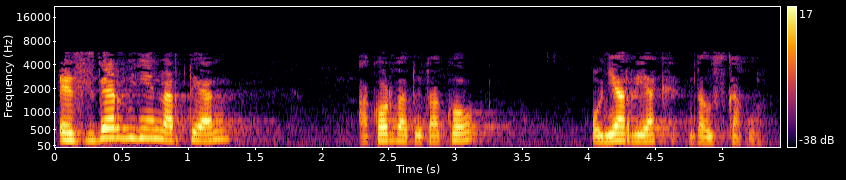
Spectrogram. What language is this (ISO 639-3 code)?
eus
